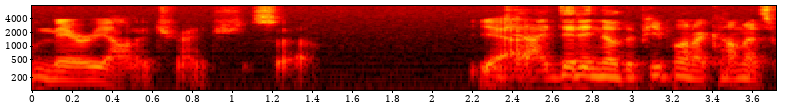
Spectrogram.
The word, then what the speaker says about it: Mariana Trench: the marina tread mariana marina trench yeah update how do you say it we we had a mishap last episode it's called mariana trench so yeah i didn't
